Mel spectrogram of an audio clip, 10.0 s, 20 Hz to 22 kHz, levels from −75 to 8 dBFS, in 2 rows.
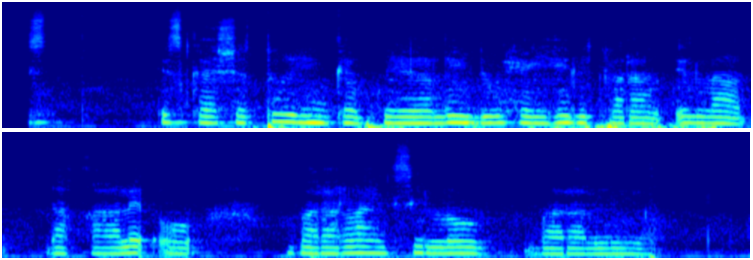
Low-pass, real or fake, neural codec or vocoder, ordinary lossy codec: none; fake; codec, 44.1 kHz, 7.8 kbps, Pupu-Codec; none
